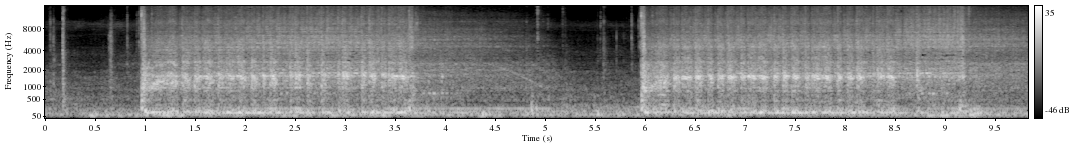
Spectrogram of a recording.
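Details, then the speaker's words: LT van that had sat an hour, with radiator bubbling: two bursts of fast starter cranking, about three turns a second, that never catch. Water shoots out of the radiator while cranking; blown head gasket suspected, causing the no-start. "I can just shoot see the water shooting out of the radiator as I'm [Music] cranking I I think that's probably going to be a noo on that one"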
